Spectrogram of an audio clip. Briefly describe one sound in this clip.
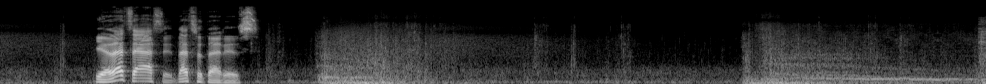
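A huge monster lets out deep, loud roars.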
